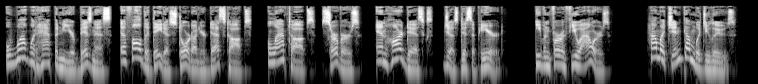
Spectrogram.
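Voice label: English, US, male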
